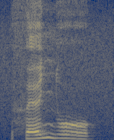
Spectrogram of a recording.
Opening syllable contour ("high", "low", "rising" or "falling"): rising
